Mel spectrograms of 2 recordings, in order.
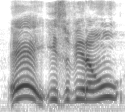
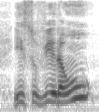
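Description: First: Raised voice to pull the crowd in; calling out louder. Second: Said in the usual way. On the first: Real, not acted. Preacher calling the congregation for an answer, louder. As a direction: push it out louder to get an answer. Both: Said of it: "que eu tô gritando".

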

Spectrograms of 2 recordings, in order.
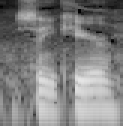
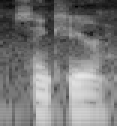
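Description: Both takes have the same delivery.

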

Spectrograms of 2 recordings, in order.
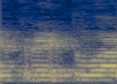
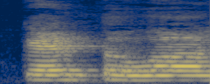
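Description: First: ਕ੍ਰਿਤਵਾ with a "kr" cluster at the start, "kre-tu-va"; ਕ੍ਰਿਤਵਾ with k and r joined, no vowel between them; correct pronunciation. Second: ਕਿਰਤਵਾ with a vowel put after k, "ki-rat-va"; ਕਿਰਤਵਾ split into "ki-rat-va", breaking the cluster; wrong pronunciation. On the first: Teacher demonstrates the correct ਕ੍ਰਿਤਵਾ, "kre-tu-va" with the cluster. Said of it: "ਕ੍ਰਿਤਵਾ ਉਚਾਰਨ ਕਰਨਾ ਹੈ". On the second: Teacher demonstrates the common wrong ਕਿਰਤਵਾ, "ki-rat-va". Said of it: "ਕਿਰਤਵਾ ਉਚਾਰਨ ਨਹੀਂ ਕਰਨਾ". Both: Shown as a demonstration.

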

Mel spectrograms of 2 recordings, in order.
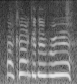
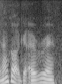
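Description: First: Much higher and louder squeaky whine; high mock squeal. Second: Said in the usual way. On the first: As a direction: squeal it like a cartoon. Repeats line, second take squeaked.

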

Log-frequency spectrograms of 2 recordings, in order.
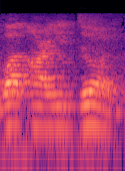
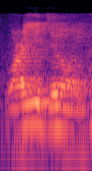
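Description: First: "What are you doing?" with each word sounded; slow, distinct "are" in "What are you doing?"; careful model "What are you doing?"; full careful reading. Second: "What are you doing?" as "whar-you doing"; fuse "What are" into one syllable; "What are you doing?" with "are" merged into "What"; linked R and T. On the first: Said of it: "마지막 문장은 뭐냐면". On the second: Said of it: "R이랑 T가 만나서". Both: Shown as a demonstration.

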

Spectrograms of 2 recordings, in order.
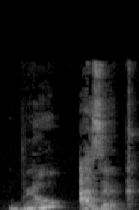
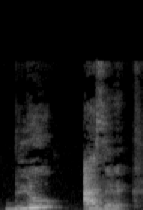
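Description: Both takes have the same delivery.

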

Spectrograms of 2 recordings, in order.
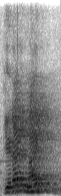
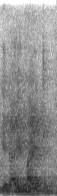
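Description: First: Higher, rising "G'day, mate"; excited child greeting. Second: Low, dropped "G'day, mate"; disapproving echo. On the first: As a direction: greet your uncle in Aussie slang, pitched up. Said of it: "Manu ran up to me and says". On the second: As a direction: quote "G'day, mate" back in a much lower voice. Uncle echoes the greeting back, baffled. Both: Retold or imitated.

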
